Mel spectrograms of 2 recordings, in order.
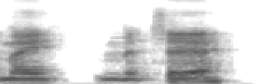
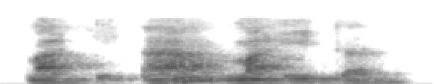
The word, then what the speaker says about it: Maita: Am I saying it right, Matea? Maita.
